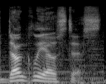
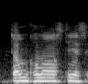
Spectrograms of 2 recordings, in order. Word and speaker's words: Dunkleosteus: osteus don't call osteus here it is the Dunkleosteus every paleontologist is now crying because of you pronouncing Dunkleosteus this wrongly come on Dunkleosteus Dunkleosteus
